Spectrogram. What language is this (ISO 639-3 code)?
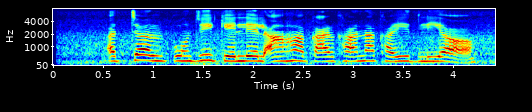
mai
